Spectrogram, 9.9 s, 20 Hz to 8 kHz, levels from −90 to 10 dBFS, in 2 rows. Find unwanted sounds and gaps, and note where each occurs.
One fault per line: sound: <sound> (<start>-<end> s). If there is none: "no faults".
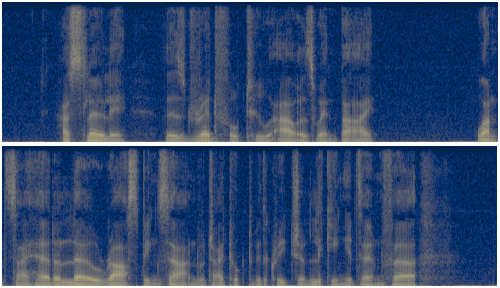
no faults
